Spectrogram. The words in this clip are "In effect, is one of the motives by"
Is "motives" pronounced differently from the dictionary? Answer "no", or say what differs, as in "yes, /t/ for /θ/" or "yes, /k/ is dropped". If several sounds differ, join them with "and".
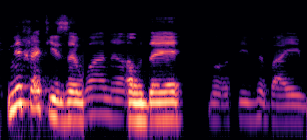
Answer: yes, /z/ is dropped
